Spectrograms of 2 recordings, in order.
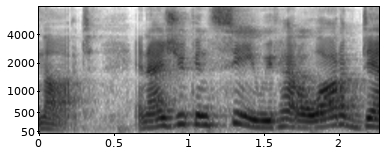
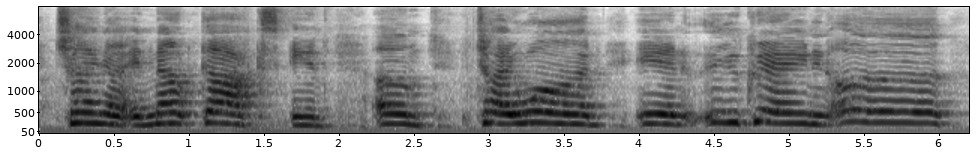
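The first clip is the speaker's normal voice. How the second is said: dismissive mockery; 8 semitones higher, much slower than usual. Real, not acted. Mocking what everyone talks about.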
